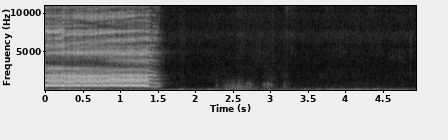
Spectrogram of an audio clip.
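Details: Morning crow of a rooster marking territory: the tail of a long, loud, harsh sustained note ends abruptly, followed by faint distant clucking-like sounds and quiet background.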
